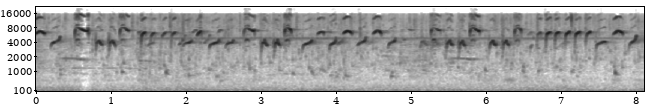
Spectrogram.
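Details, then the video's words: Little songbirds give a dense chorus of sharp, high chirps and upswept whistles, many overlapping in a busy, continuous twittering, over a low background rumble. "suara merdu burung kecil cantik"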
